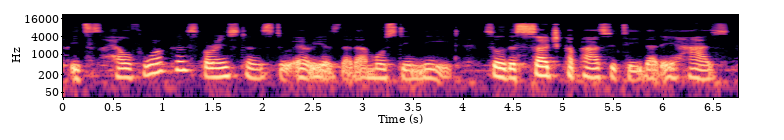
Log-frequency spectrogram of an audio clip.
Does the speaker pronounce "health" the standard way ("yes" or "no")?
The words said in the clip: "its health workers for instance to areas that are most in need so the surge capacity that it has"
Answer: yes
